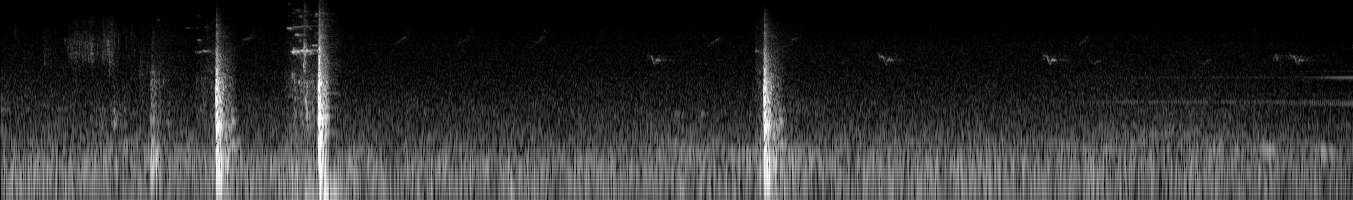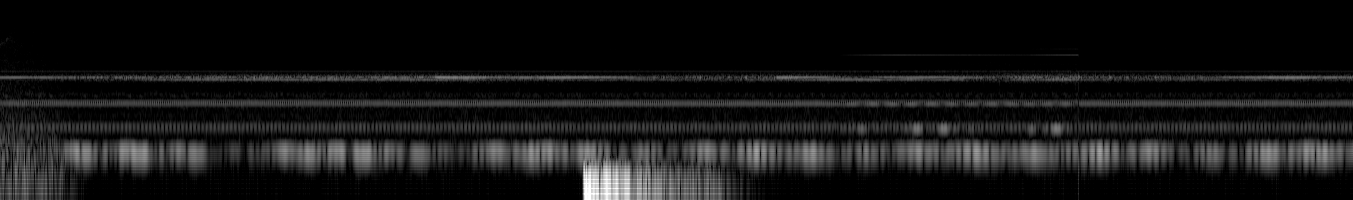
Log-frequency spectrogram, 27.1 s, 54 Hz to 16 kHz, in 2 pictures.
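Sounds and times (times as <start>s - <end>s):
sharp door knocks: 1.5s - 3.5s, 7.6s - 8.0s
low steady hum: 19.4s - 20.8s.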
